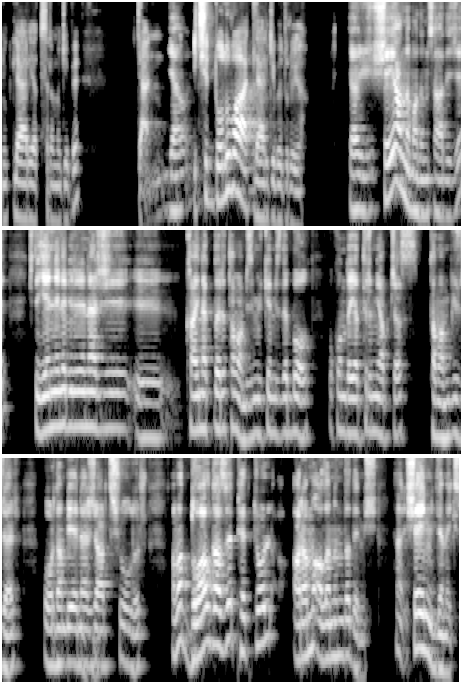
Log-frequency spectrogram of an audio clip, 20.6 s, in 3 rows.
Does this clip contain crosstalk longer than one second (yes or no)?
no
